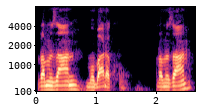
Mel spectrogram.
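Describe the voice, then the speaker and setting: A man giving a language lesson at a deliberate, unhurried pace. He repeats each word patiently so learners can follow. His voice sits in an ordinary middle register. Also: mid-range voice, a bit bright. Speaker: teacher. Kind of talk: spoken English lesson.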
